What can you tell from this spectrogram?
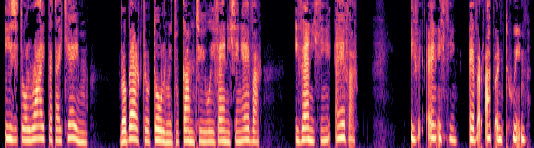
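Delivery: put-on high, faltering Italian-accented plea; grieving lady, voice lifted, breaking off and restarting; Italian widow, tearful. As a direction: plead haltingly in an Italian accent. Tearful widow asks sister-in-law for refuge.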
